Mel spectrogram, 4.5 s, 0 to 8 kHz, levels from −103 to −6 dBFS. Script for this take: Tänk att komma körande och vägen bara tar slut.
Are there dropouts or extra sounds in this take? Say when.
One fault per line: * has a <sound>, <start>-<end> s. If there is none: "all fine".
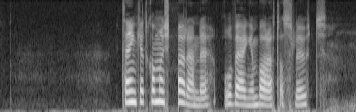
* has a dropout, 2.1-2.2 s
